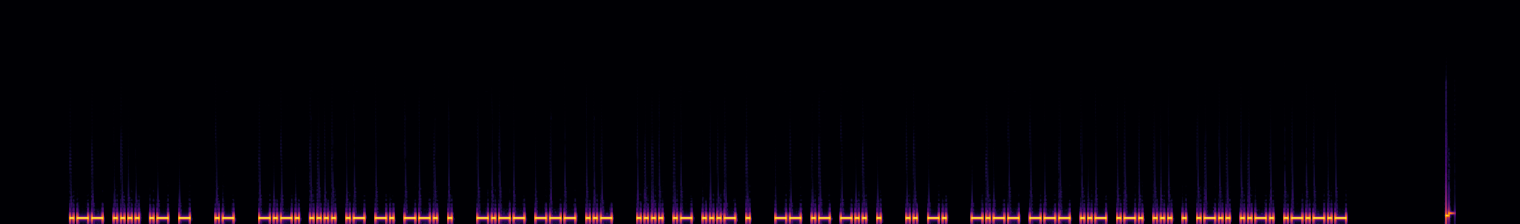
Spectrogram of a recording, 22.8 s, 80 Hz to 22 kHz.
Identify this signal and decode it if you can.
Morse code, heard as a keyed tone, about 22 wpm, 700 Hz. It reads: WHAT A CHANGE YOU HAVE MADE IN YOURSELF.
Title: Sentences from Top 1000 Words - Review Part 1 - 22wpm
